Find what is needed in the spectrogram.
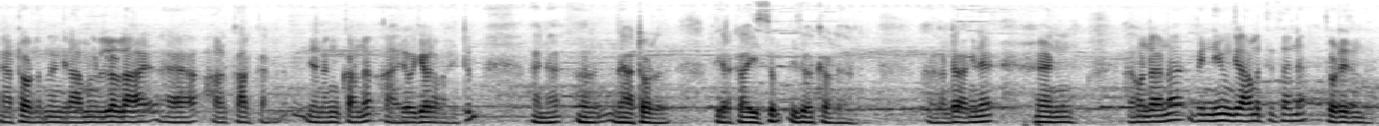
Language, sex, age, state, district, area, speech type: Malayalam, male, 60+, Kerala, Idukki, rural, spontaneous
